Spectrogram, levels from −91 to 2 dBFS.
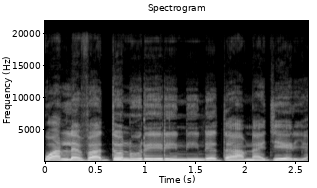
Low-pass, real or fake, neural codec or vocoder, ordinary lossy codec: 19.8 kHz; fake; vocoder, 44.1 kHz, 128 mel bands every 256 samples, BigVGAN v2; none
